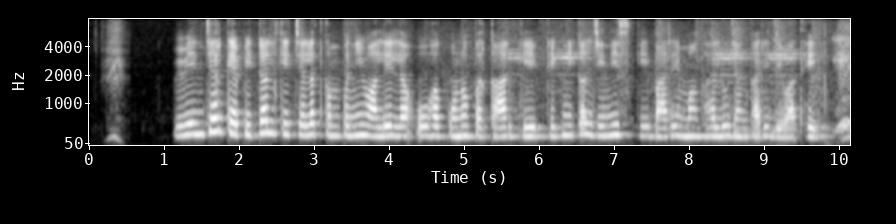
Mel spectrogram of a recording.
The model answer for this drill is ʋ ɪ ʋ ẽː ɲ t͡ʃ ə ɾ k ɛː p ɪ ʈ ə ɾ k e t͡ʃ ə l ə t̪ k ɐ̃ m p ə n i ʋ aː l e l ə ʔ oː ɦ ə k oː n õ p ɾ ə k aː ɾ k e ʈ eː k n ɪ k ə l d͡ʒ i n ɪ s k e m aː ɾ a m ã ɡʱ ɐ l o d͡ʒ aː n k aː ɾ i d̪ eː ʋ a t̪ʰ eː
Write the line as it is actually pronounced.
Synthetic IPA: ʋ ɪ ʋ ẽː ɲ t͡ʃ ə ɾ k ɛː p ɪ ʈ ə l k e t͡ʃ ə l ə t̪ k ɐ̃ m p ə n i ʋ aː l e l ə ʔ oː ɦ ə k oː n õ p ɾ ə k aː ɾ k e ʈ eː k n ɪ k ə l d͡ʒ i n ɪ s k e b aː ɾ e m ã ɡʱ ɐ l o d͡ʒ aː n k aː ɾ i d̪ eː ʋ a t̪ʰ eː

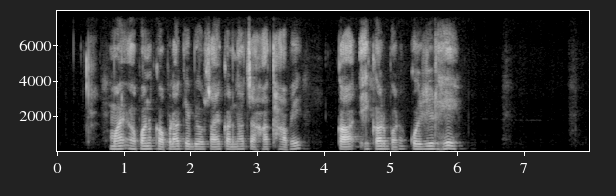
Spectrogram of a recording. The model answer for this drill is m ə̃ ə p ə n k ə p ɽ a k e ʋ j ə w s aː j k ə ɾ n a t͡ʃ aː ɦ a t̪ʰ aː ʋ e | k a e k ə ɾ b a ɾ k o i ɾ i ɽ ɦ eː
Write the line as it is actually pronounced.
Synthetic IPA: m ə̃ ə p ə n k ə p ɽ a k e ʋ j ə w s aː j k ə ɾ n a t͡ʃ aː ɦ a t̪ʰ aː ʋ e | k a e k ə ɾ b ə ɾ k o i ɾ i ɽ ɦ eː

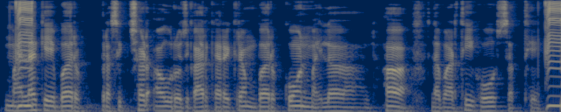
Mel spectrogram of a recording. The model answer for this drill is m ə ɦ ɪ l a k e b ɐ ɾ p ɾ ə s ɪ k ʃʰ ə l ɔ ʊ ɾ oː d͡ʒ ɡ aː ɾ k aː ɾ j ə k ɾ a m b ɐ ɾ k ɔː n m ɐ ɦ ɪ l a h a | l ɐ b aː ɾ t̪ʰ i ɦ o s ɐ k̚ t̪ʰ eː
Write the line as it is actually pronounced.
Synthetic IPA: m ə ɦ ɪ l a k e b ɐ ɾ p ɾ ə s ɪ k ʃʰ ə ɽ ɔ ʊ ɾ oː d͡ʒ ɡ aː ɾ k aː ɾ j ə k ɾ ə m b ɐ ɾ k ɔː n m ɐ ɦ ɪ l a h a | l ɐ b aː ɾ t̪ʰ i ɦ o s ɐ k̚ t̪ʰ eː

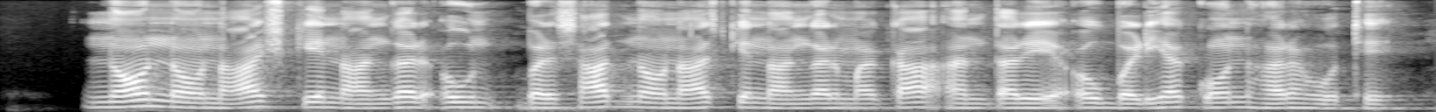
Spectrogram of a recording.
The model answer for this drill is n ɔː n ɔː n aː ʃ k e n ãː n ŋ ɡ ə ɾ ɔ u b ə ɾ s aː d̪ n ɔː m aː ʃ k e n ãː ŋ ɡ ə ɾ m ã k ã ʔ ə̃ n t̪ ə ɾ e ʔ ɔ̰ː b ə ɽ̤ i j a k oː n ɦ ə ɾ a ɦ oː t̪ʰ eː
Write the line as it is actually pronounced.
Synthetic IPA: n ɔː n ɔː n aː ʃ k e n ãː ŋ ɡ ə ɾ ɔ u b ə ɾ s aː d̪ n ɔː n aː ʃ k e n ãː ŋ ɡ ə ɾ m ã k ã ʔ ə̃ n t̪ ə ɾ e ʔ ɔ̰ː b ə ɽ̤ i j a k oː n ɦ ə ɾ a ɦ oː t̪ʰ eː

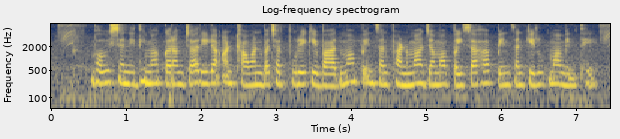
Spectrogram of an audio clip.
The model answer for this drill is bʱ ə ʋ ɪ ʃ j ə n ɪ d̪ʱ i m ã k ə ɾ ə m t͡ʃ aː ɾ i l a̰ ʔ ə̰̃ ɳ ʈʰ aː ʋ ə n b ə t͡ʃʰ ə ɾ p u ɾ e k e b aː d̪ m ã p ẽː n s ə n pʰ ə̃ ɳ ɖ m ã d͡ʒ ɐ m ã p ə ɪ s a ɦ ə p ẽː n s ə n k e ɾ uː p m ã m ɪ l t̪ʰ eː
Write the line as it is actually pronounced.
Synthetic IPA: bʱ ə ʋ ɪ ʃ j ə n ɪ d̪ʱ i m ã k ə ɾ ə m t͡ʃ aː ɾ i l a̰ ʔ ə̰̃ ɳ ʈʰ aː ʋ ə n b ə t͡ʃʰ ə ɾ p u ɾ e k e b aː d̪ m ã p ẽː n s ə n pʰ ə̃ ɳ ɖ m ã d͡ʒ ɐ m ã p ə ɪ s a ɦ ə p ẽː n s ə n k e ɾ uː p m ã m ɪ l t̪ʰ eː

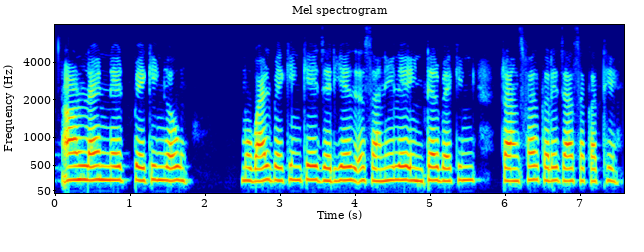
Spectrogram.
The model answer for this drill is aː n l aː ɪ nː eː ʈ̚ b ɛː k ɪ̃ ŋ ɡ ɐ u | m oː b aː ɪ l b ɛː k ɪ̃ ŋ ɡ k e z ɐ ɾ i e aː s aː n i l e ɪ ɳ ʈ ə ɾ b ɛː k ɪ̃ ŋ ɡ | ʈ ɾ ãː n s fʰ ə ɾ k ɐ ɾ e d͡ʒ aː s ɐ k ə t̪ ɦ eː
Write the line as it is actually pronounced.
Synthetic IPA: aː n l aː ɪ nː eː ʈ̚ b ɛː k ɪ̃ ŋ ɡ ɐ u | m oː b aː ɪ l b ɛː k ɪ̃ ŋ ɡ k e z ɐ ɾ i e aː s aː n i l e ɪ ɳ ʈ ə ɾ b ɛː k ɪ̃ ŋ ɡ | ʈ ɾ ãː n s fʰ ə ɾ k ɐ ɾ e d͡ʒ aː s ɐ k ə t̪ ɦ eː

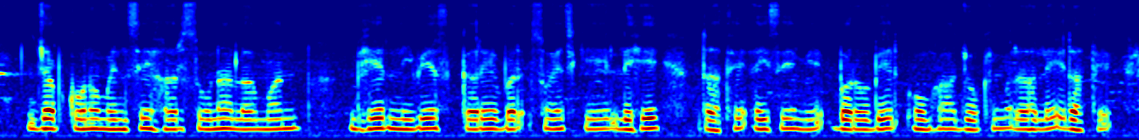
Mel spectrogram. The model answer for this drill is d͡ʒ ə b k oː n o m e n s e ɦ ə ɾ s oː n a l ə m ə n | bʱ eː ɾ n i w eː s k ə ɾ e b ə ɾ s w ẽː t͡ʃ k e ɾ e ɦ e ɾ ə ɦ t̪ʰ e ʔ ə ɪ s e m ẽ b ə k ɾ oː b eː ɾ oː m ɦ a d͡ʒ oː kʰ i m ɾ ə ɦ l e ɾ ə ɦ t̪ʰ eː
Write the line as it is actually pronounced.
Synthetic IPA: d͡ʒ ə b k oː n o m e n s e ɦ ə ɾ s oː n a l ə m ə n | bʱ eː ɾ n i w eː s k ə ɾ e b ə ɾ s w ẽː t͡ʃ k e l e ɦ e ɾ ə ɦ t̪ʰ e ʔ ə ɪ s e m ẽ b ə ɾ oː b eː ɾ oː m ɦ a d͡ʒ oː kʰ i m ɾ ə ɦ l e ɾ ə ɦ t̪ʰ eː

